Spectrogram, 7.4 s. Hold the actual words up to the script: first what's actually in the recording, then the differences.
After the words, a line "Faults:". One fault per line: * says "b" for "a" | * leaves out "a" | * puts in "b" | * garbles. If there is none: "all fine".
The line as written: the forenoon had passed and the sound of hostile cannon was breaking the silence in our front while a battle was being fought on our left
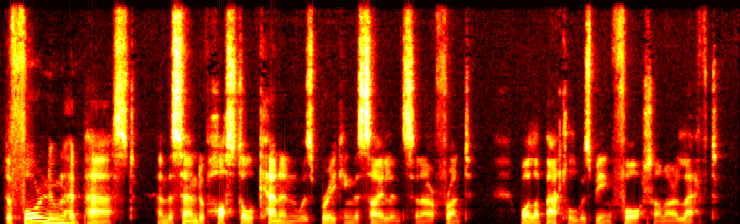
the forenoon had passed and the sound of hostile cannon was breaking the silence in our front while a battle was being fought on our left
Faults:
all fine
